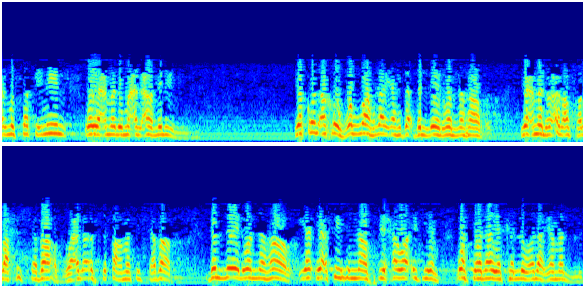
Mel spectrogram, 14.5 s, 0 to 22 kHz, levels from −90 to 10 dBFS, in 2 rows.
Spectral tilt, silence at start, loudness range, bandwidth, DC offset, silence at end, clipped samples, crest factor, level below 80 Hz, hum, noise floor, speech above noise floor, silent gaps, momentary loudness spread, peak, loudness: -12 dB/octave; 0 s; 2 LU; 4.2 kHz; under 0.1%; 0 s; under 0.1%; 12 dB; -54 dBFS; none; -43 dBFS; 29 dB; none; 7 LU; -2 dBFS; -15 LUFS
